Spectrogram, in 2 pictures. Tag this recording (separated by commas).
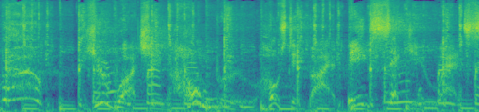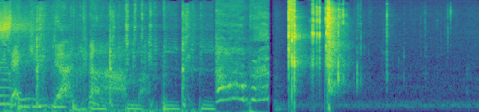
Music, inside a small room, Speech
